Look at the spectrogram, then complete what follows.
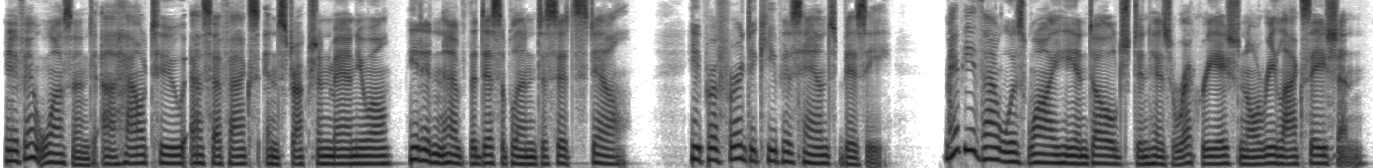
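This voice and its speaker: A woman's voice: a bass voice, measured pace, mellow, clear, resonant tone, no room sound, studio quality. A woman reading scripted third-person fiction narration as an audiobook narrator.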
